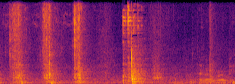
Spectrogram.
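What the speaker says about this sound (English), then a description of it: "So we're going to chop that up." Bacon, fresh out of the pan for a BLT pizza, chopped with a knife on a board: several separate knocks and scrapes, close and fairly quiet, with a sharper cluster of hits near the middle.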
